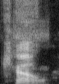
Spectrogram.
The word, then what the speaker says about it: Kell: It's Nathan Kell. His last name, one syllable, Kell.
